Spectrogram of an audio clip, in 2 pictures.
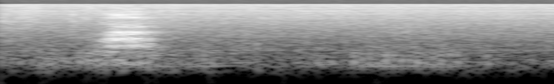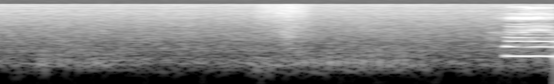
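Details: Pet cat sitting on a sofa indoors, purring with a soft, low, rough rumble that runs steadily through the clip, broken by brief bursts of gentle Danish speech near the start and end.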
